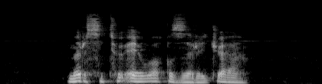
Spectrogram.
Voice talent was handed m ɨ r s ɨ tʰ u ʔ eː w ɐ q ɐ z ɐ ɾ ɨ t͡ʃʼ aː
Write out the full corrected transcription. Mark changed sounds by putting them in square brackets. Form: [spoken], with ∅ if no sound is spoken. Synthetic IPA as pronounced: m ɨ r s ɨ tʰ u ʔ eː w ɐ q [ə] z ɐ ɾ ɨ t͡ʃʼ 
